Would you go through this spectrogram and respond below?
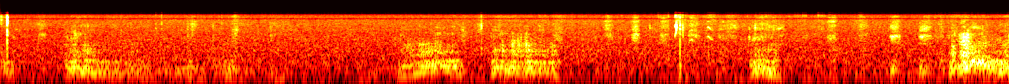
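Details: Neo and Joy, two grown Border Collies, tug at a toy together; throaty growls come in a few separate bursts, with scuffling and light knocks in between.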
